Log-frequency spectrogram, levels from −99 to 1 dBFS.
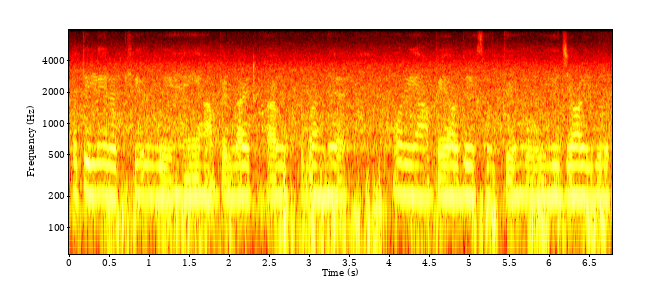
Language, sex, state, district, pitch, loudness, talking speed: Hindi, female, Haryana, Rohtak, 100 Hz, -15 LUFS, 175 wpm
